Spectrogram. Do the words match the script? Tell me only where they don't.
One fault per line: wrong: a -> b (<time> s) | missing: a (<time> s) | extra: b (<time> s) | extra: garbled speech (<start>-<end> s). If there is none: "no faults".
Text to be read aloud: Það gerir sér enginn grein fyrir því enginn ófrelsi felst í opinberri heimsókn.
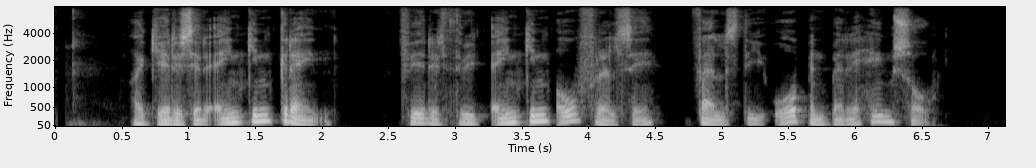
no faults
